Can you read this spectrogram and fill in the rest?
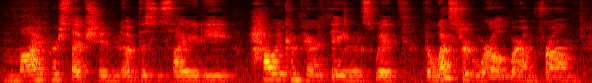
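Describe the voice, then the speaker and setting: A woman's voice: lowish voice, fairly even intonation, measured pace, gravelly, fairly bright tone, echoey room, recorded from a distance, a little hiss or hum, low-quality recording. A young woman from Ottawa talking casually to camera in a sit-down vlog, rambling a bit with lots of "like" and small laughs. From Ottawa, Canada. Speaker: vlogger.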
